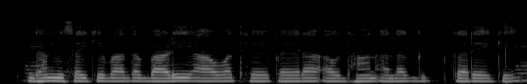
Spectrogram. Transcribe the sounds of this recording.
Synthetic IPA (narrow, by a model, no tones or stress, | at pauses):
d̪ʱɐnʋɪsəikebaːd̪ɐbːaːɽiaːwət̪hɛpɛɪɾaʔɔːɾd̪ʱaːnɐləɡkəɾekeː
